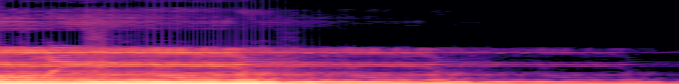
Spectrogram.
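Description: A single long chanted vocal note, held steady in pitch and fading away over the second half.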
